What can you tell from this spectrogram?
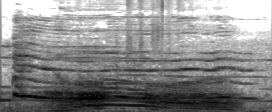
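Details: Indoor duet of a Malamute and a Blue Bay Shepherd howling together: one long, smooth howl that swells and slowly falls away, with a second, lower voice blending beneath it.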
